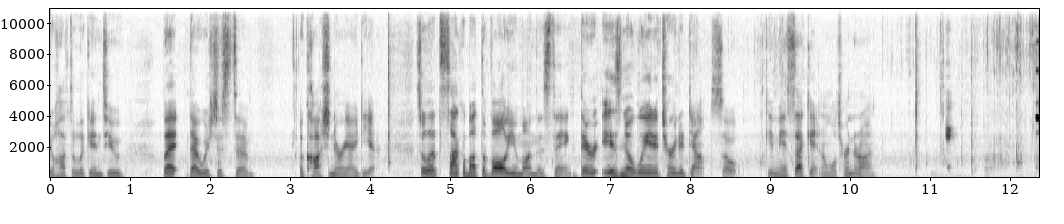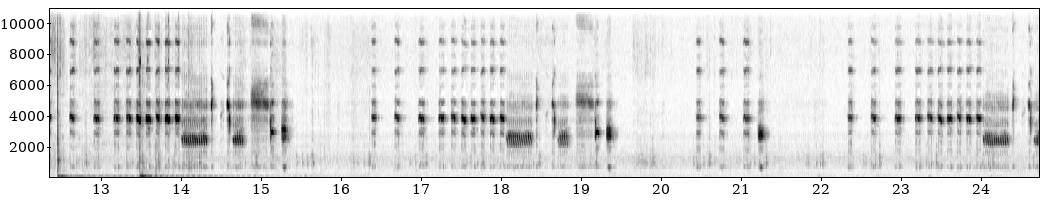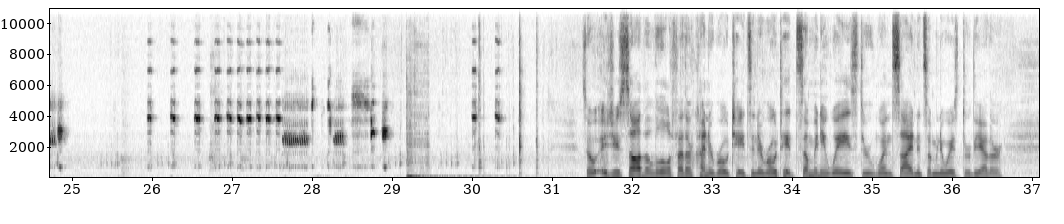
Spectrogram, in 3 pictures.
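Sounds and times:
electronic bird chirps: 12.3s - 15.4s, 16.4s - 19.5s, 20.4s - 21.4s, 22.3s - 25.0s, 26.0s - 29.0s, 29.8s - 30.6s
heavy thumps of toy handled: 29.2s - 30.9s.

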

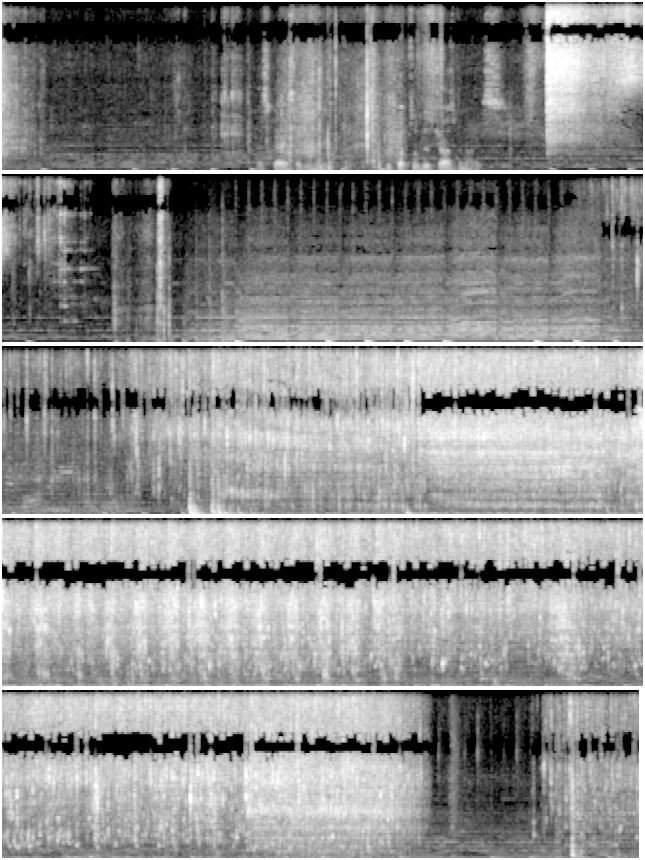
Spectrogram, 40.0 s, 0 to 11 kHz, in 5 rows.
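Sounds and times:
tap running into metal bowl: 17.2s - 21.6s, 38.8s - 39.8s
bowl knock: 18.3s - 19.3s.

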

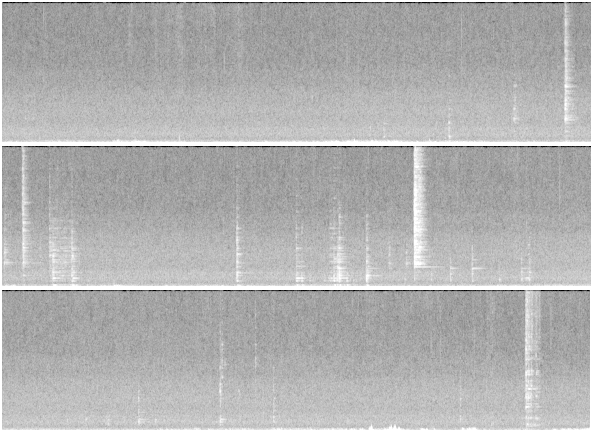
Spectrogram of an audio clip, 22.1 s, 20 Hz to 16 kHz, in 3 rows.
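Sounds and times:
iron lid lifter clinking on pot: 6.4s - 8.5s, 10.3s - 14.1s, 21.3s - 21.5s.

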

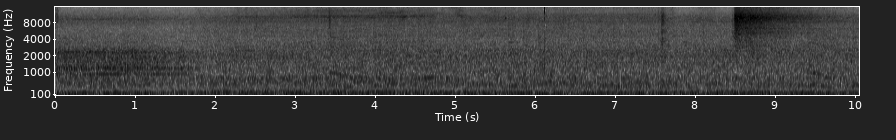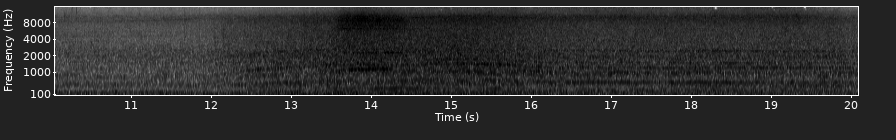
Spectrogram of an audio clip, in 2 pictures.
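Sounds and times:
drilling rig engine rumble: 0.0s - 20.0s
hiss of air: 8.5s - 9.4s.

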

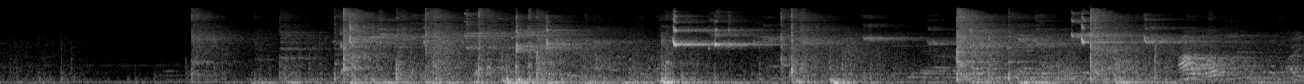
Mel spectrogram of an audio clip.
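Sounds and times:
racket striking shuttlecock: 1.9s - 5.6s
sneaker squeak: 3.3s - 6.0s, 6.6s - 12.6s.

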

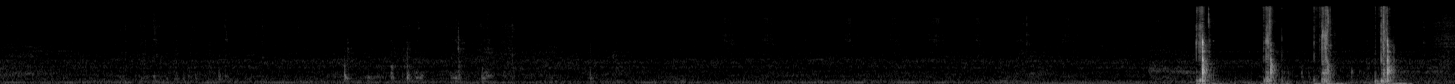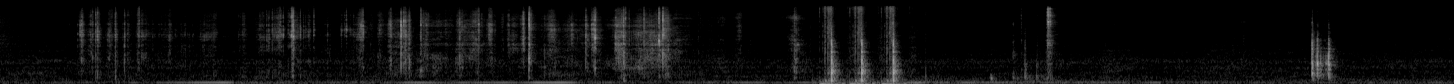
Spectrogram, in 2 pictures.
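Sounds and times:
paper crinkling: 15.3s - 21.6s.

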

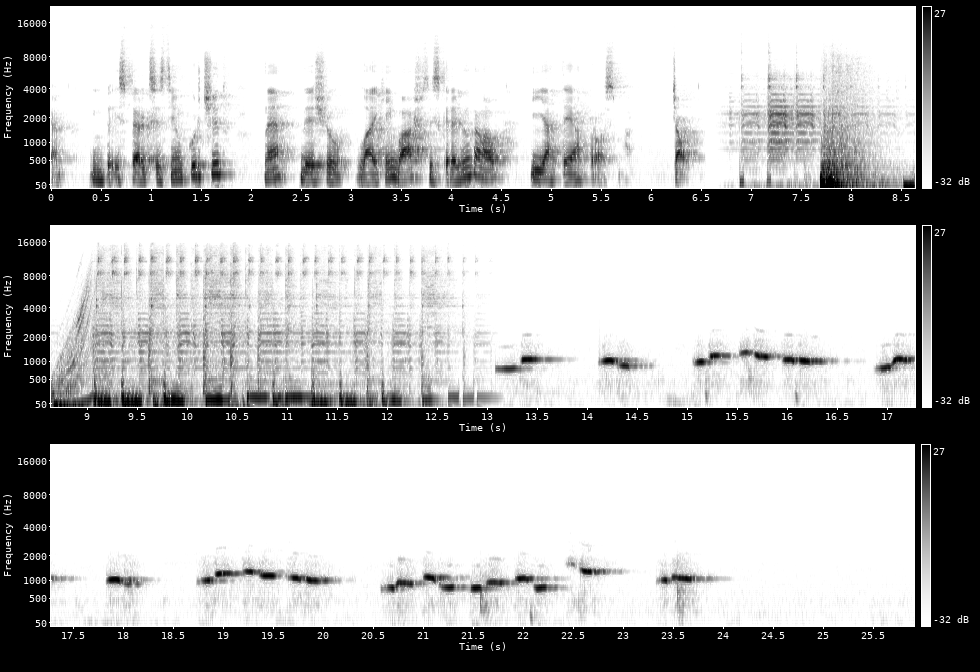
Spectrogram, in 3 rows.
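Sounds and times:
person whistling a tune: 12.6s - 24.1s.

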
